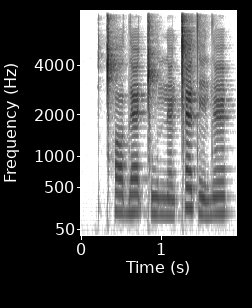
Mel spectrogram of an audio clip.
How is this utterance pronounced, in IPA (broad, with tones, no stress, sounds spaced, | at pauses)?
ǀʰ ɒ˧ d æ˧ ǀ u˩ n æ̃˩ ǀ æ˥ t ẽ˩ d æ̃˧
